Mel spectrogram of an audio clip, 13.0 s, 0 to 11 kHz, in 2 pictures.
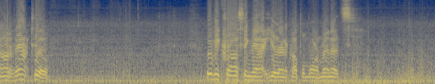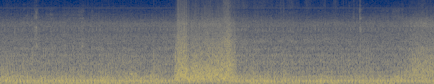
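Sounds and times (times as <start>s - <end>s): motorcycle engine thumping: 0.8s - 2.5s
wind noise on microphone: 4.9s - 13.0s.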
